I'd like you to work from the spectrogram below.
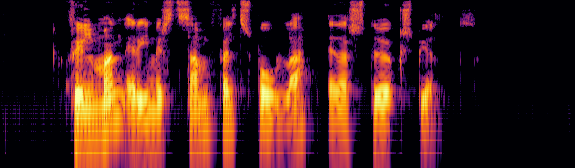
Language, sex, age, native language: Icelandic, male, 40-49, Icelandic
